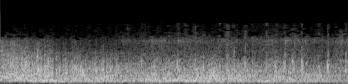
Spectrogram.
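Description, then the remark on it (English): A sudden thunderstorm breaks: a stormy roar of rushing wind fills the whole stretch, loud, dense and steady, with a low rumbling undertone and no voices or distinct pauses. “A short time after the Lone Ranger and Tonto started to help in the search, a sudden thunderstorm broke.”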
